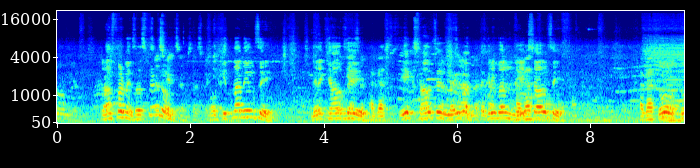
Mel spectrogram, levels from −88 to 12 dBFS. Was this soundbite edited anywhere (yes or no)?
no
